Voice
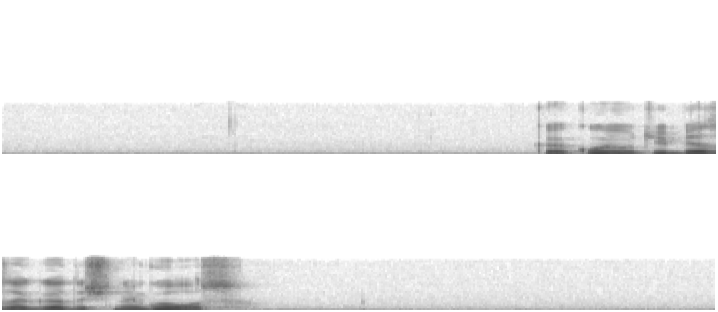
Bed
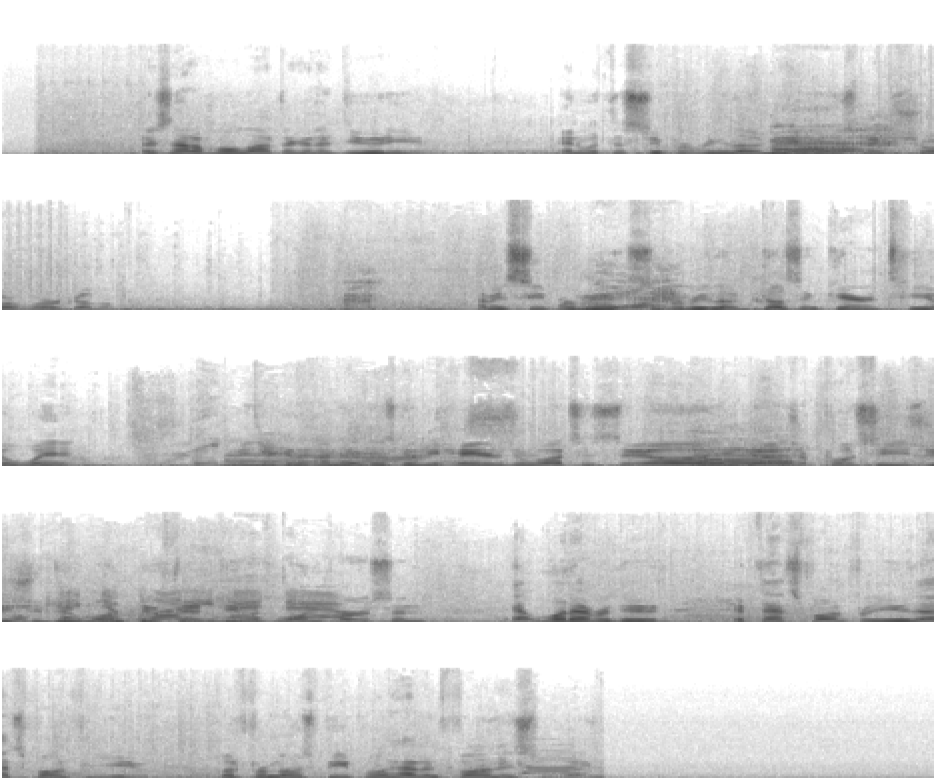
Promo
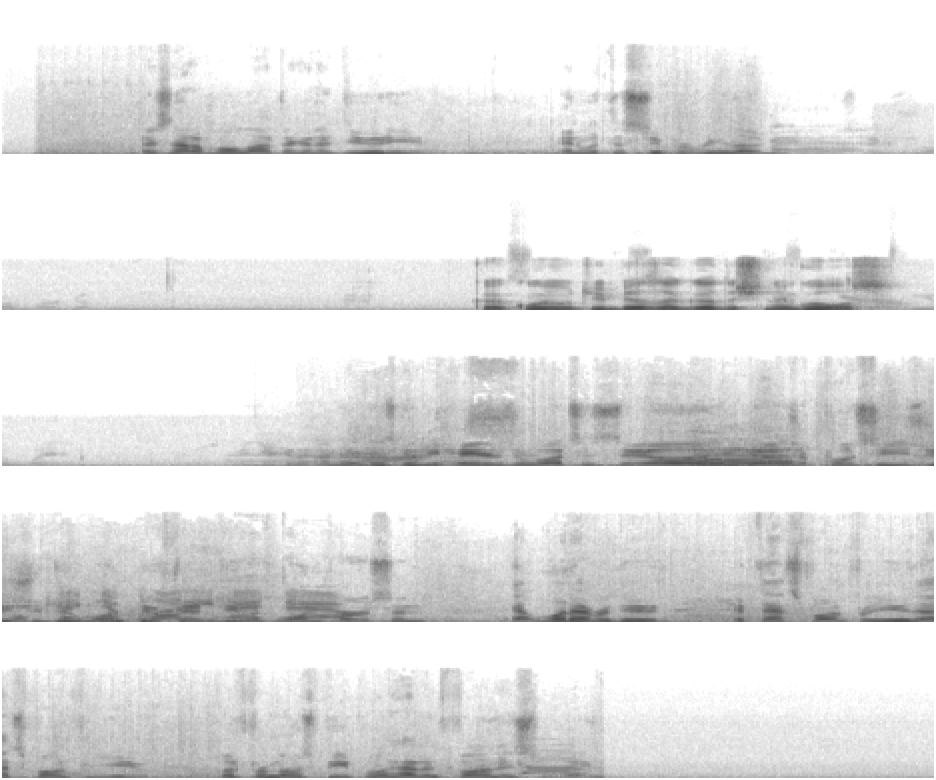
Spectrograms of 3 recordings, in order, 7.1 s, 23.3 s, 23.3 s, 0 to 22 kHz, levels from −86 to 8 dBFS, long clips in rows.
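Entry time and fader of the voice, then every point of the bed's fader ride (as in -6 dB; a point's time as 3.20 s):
4.35 s, -0.5 dB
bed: 3.73 s -3 dB
3.95 s -27 dB
10.36 s -27 dB
11.18 s -1 dB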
